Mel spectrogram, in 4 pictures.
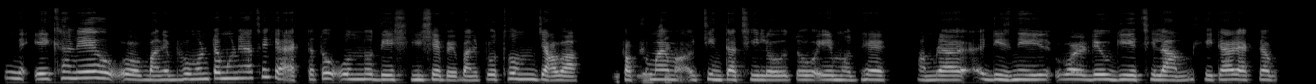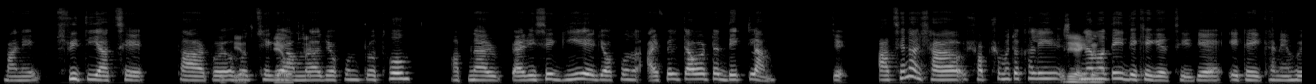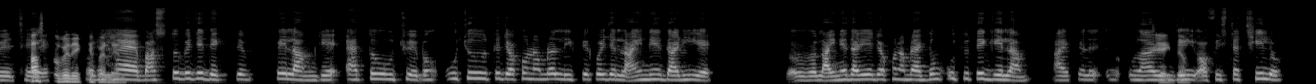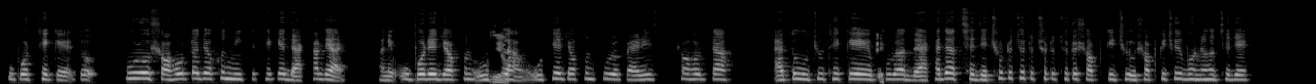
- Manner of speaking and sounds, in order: other background noise
- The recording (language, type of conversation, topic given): Bengali, podcast, আপনার জীবনের সবচেয়ে স্মরণীয় ভ্রমণ কোনটি ছিল?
